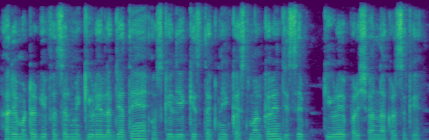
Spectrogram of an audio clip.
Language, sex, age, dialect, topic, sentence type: Hindi, female, 31-35, Awadhi Bundeli, agriculture, question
